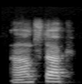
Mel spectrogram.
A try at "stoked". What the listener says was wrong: I'm stoked. I'm saying stoked. You're saying stuck.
